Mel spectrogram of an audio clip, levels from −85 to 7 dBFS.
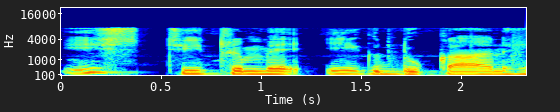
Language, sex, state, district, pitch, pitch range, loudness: Hindi, male, Jharkhand, Deoghar, 140 Hz, 130-155 Hz, -18 LUFS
